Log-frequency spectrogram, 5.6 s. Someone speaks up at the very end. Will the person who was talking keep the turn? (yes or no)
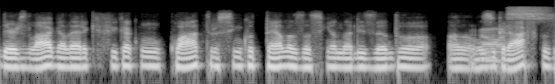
yes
